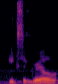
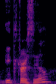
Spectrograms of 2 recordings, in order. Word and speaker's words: Yggdrasil: serpent and the I've always been terrible with pronunciation. Ixigrill tattooed on his arm. Yggdrasil?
